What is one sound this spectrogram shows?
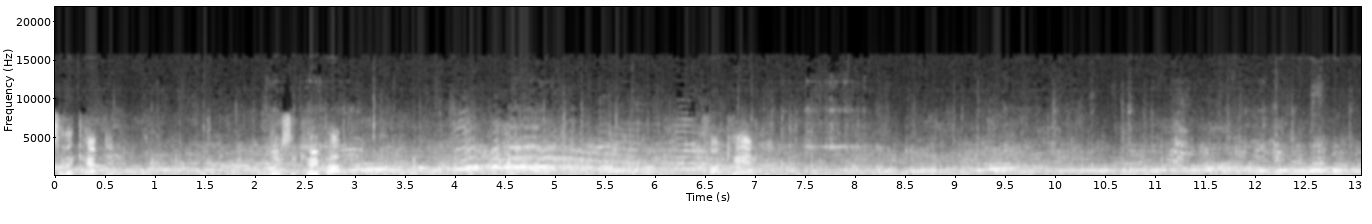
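A crowd of young women cheers and chatters excitedly outdoors.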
